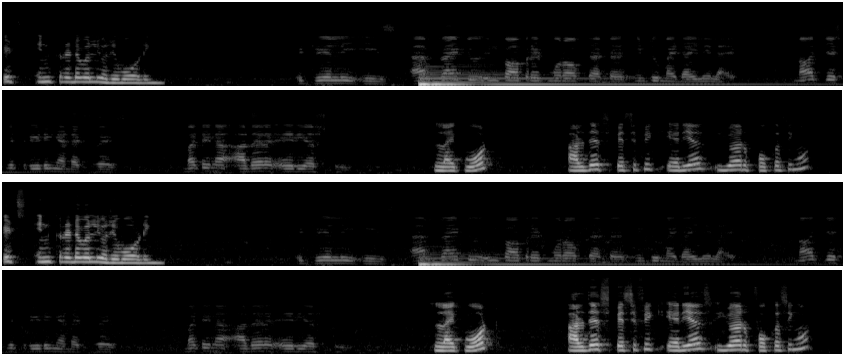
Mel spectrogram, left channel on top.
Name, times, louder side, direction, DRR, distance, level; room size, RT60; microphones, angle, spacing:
voice 1, 0.0-1.6 12.7-13.3 14.1-16.5, right 5 dB, 55° right, 0.6 m, -28 dB
voice 2, 2.9-7.3 7.9-9.6 10.2-11.9, left 3 dB, 45° left, 3.3 m, -47 dB
Bowed string instrument, 4.2-6.7, left 8 dB, 85° left, 0.3 m, -33 dB
head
